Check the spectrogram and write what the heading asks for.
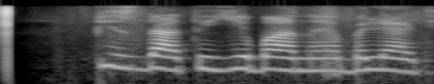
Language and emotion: Russian, angry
